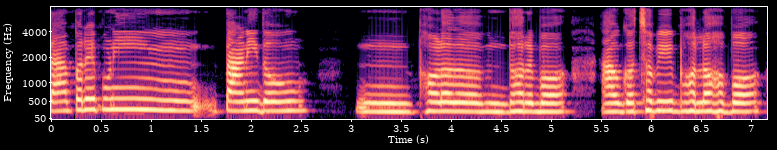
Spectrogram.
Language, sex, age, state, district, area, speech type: Odia, female, 18-30, Odisha, Kandhamal, rural, spontaneous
